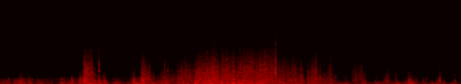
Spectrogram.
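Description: Wind buffeting the microphone of an outdoor video clip, a rough, rumbling rush that swells louder about halfway through.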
